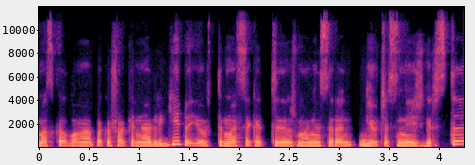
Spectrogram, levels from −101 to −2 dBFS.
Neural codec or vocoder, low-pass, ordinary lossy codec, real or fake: none; 10.8 kHz; Opus, 32 kbps; real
